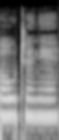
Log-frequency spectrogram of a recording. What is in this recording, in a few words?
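"poučenie", Slovak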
